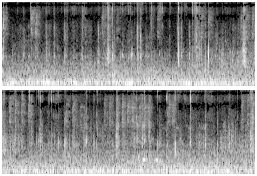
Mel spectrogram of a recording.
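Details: Guinea pigs Latte and Oreo munching pellets. Dense, continuous biting and chewing clicks fill the recording, with a faint voice in the background of a small room.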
